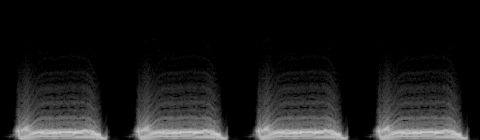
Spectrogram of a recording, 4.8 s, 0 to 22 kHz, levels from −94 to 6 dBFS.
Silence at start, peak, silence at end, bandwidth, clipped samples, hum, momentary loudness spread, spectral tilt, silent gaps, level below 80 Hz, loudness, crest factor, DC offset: 0.15 s; -4 dBFS; 0.15 s; 6.6 kHz; under 0.1%; none; 8 LU; -6.5 dB/octave; none; -62 dBFS; -15 LUFS; 12 dB; under 0.1%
